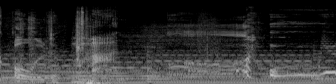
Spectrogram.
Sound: moaning

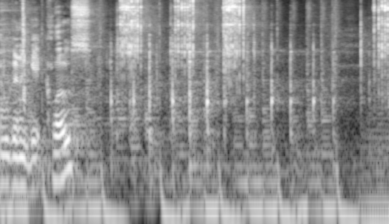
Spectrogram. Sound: ratcheting

